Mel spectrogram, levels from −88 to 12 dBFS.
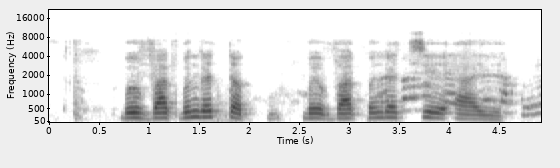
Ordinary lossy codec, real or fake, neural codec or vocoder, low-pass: Opus, 32 kbps; fake; codec, 16 kHz, 16 kbps, FreqCodec, smaller model; 7.2 kHz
